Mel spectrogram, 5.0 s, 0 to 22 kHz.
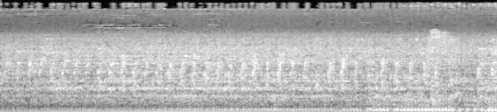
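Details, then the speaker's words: Volvo 940 Turbo warm idle surging up and down, rougher near the end; owner switches off fearing fuel leak and fire; leaking fuel pressure regulator, a recurring fault on his old Volvos. "so guys every single old volvo that i've had has had an issue with the fuel pressure regulator so i'm going to turn it off before it leaks fuel and just catches fire"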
